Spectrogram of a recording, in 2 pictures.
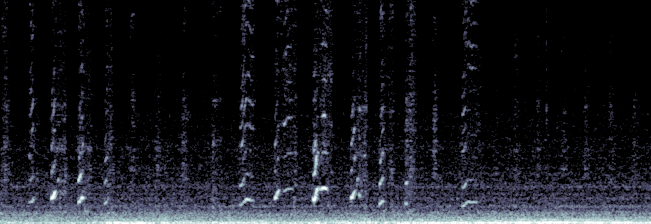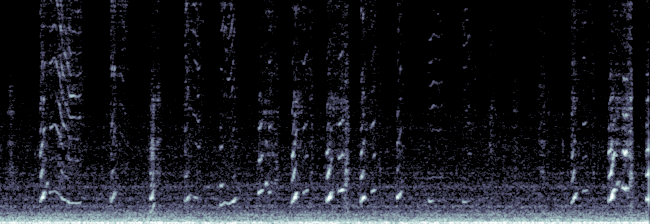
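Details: Excited Dachshund–Toy Poodle mix in a moving car, courting and chasing the father ahead: constant high, upward-sliding whimpers and yips, roughly three or four a second, irregular, above a loud continuous road and engine drone.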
